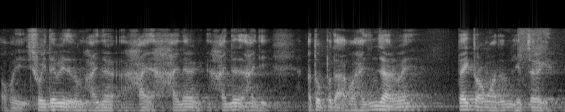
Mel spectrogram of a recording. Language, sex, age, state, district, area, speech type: Manipuri, male, 18-30, Manipur, Kakching, rural, spontaneous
